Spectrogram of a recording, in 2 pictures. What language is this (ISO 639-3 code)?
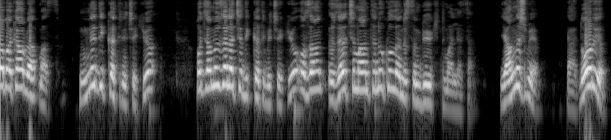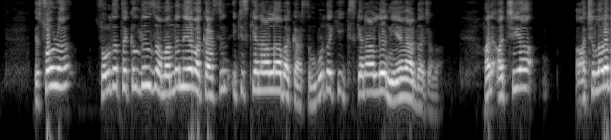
tur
